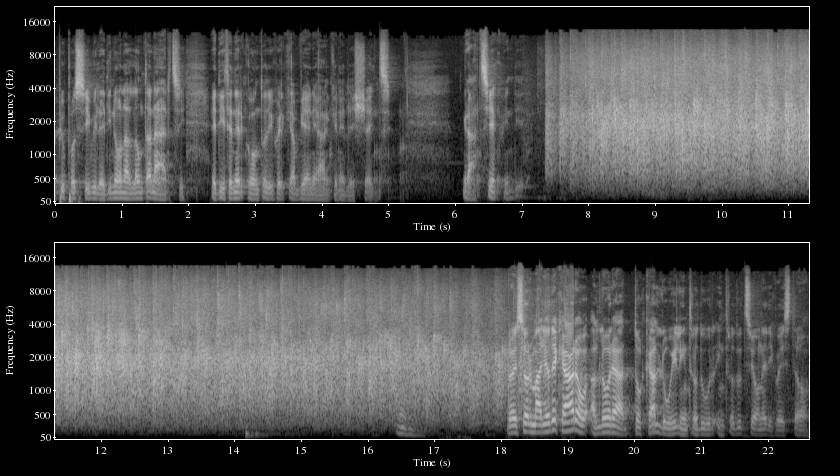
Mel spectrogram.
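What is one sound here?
An elderly man speaks calmly into a microphone in an echoing hall.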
